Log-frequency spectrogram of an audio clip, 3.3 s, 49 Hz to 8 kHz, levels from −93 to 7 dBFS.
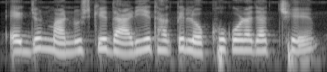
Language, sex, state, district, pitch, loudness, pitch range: Bengali, female, West Bengal, Alipurduar, 230 Hz, -16 LUFS, 215-250 Hz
